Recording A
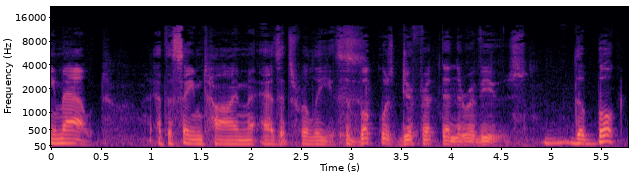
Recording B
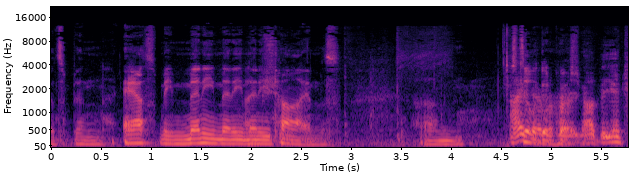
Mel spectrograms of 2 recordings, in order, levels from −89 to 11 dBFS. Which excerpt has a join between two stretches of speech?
A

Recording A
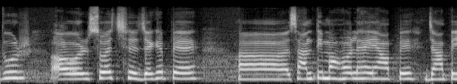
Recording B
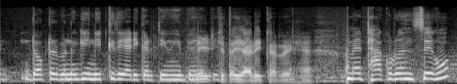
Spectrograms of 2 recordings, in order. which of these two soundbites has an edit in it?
B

